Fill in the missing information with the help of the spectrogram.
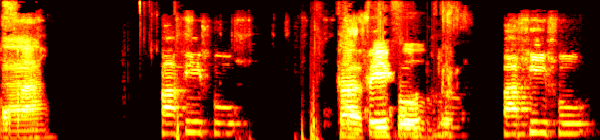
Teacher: সামনের উপরের দাঁত, নিচের ঠোঁটের পেট, বাতাস চালু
